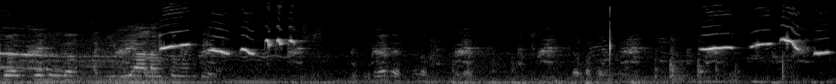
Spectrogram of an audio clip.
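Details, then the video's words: Female Aceh-type white-rumped shama, murai Aceh, singing varied whistled phrases: rising and falling slurs and soft chatter, a pause, then a loud burst of rising and down-slurred whistles; brief human voice at the start. "Murai Aceh - Betina Super"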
